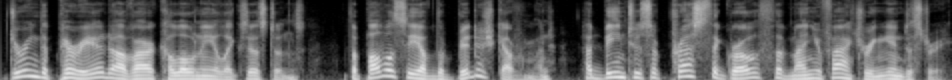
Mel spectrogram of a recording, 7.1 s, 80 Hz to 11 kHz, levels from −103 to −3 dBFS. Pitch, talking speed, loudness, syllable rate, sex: 145 Hz, 185 wpm, -17 LUFS, 6.4 syllables/s, male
